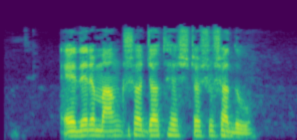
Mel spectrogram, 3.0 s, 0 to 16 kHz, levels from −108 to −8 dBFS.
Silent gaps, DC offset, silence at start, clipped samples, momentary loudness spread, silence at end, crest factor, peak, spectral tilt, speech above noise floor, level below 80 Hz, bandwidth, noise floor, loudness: none; under 0.1%; 0.6 s; under 0.1%; 7 LU; 0.45 s; 20 dB; 0 dBFS; -3.5 dB/octave; 42 dB; -58 dBFS; 8.2 kHz; -61 dBFS; -18 LUFS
